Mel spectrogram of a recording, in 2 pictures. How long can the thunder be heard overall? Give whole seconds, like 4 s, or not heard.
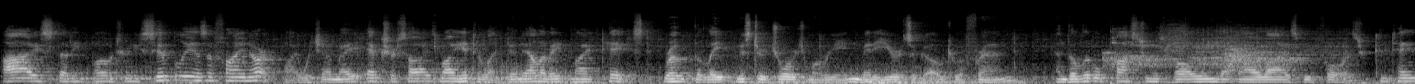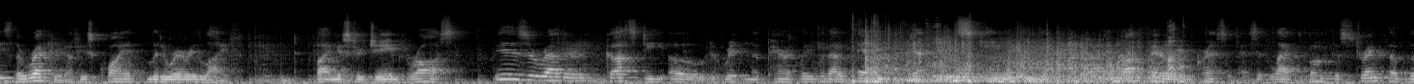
7 s.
